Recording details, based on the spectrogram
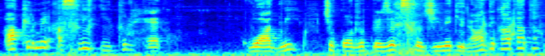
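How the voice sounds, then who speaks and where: A woman plays a television news reporter in a film. Her delivery is crisp and dramatic. Her pitch is lively and animated. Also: close to an everyday voice.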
